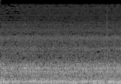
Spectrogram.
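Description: Steady low hum and hiss of background room noise, with no distinct event.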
